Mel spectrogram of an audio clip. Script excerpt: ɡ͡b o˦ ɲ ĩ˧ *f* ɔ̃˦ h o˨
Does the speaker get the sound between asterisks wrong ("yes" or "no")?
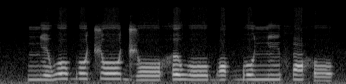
no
